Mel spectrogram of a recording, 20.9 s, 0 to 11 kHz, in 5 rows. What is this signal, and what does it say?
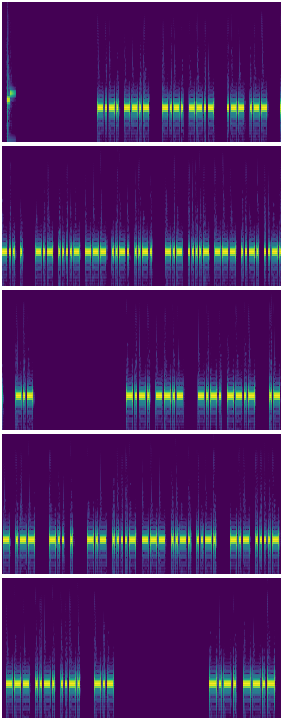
Morse code, heard as a keyed tone, about 37 wpm, 700 Hz. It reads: CQ CQ WW DE K4OFF K4OFF K CQ CQ WW DE K4OFF K4OFF K CQ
